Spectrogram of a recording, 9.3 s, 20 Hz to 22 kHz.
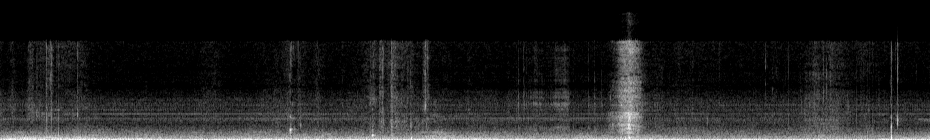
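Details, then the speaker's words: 2016 Honda Accord after repair of a hard-start problem traced to low high-pressure fuel pump pressure: starts easily into a low, steady, even idle with no knocks, misses or stumbles. "It starts up like a dream, you're good to go."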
